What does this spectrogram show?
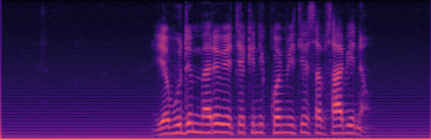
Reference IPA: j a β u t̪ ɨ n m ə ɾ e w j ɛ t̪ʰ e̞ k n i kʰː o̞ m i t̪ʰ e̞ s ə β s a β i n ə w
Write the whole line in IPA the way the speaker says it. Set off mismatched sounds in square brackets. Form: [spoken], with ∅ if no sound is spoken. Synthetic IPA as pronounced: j [ɛ] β u [d̪] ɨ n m ə ɾ e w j ɛ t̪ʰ e̞ k n i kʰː o̞ m i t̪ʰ e̞ s ə β s a β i n ə w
